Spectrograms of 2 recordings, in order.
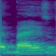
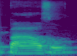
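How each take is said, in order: First: Basel said as BAY-zul; first pronunciation variant. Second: Basel said as BAH-zul; second pronunciation variant. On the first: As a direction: say Basel with a long AY in the first syllable. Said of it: "Some people say Basel". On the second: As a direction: say Basel with an open AH in the first syllable. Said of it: "some people say Basel". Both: Shown as a demonstration.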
